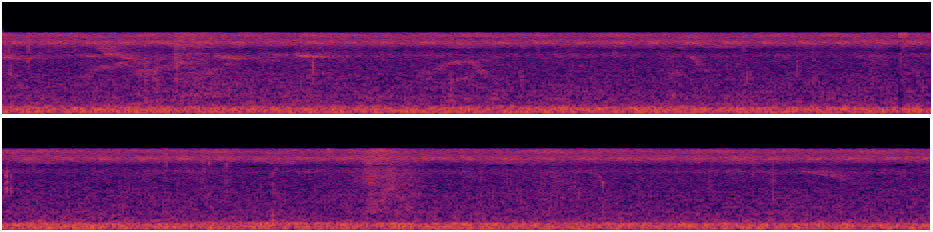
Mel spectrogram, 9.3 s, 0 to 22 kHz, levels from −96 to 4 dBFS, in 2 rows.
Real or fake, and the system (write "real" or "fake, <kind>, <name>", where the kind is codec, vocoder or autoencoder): real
